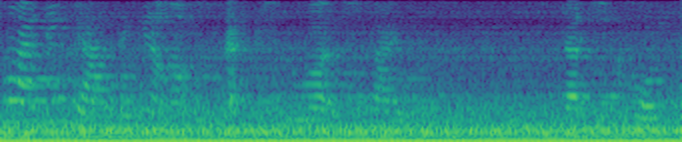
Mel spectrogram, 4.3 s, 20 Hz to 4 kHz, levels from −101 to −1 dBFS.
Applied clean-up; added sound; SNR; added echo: none; none; none; reverberation time 2.5 s.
